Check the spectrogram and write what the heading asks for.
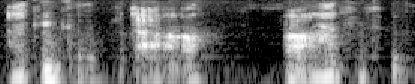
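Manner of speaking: soft whispered boast, like a secret. Pretend. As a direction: lean in and whisper it.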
